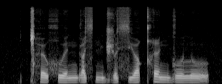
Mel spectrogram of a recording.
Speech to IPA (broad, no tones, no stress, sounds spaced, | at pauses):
ǀʰ œ χʷ ɛ ŋ ɡ ɑ sʲ n d͡ʒ ɔ sʲ o qʰ i ŋ ɡ o l o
